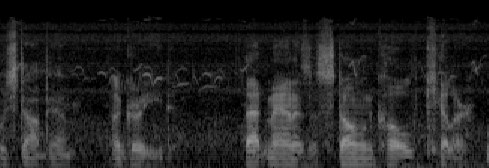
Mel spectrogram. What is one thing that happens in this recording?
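An older man answers calmly, close by.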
